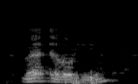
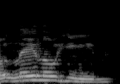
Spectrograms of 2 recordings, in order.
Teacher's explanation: that aleph is going to lose his consonantal properties. And he's going to join the vowel here, lengthening it to tseri. So this is not even a short vowel, it's a half vowel.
